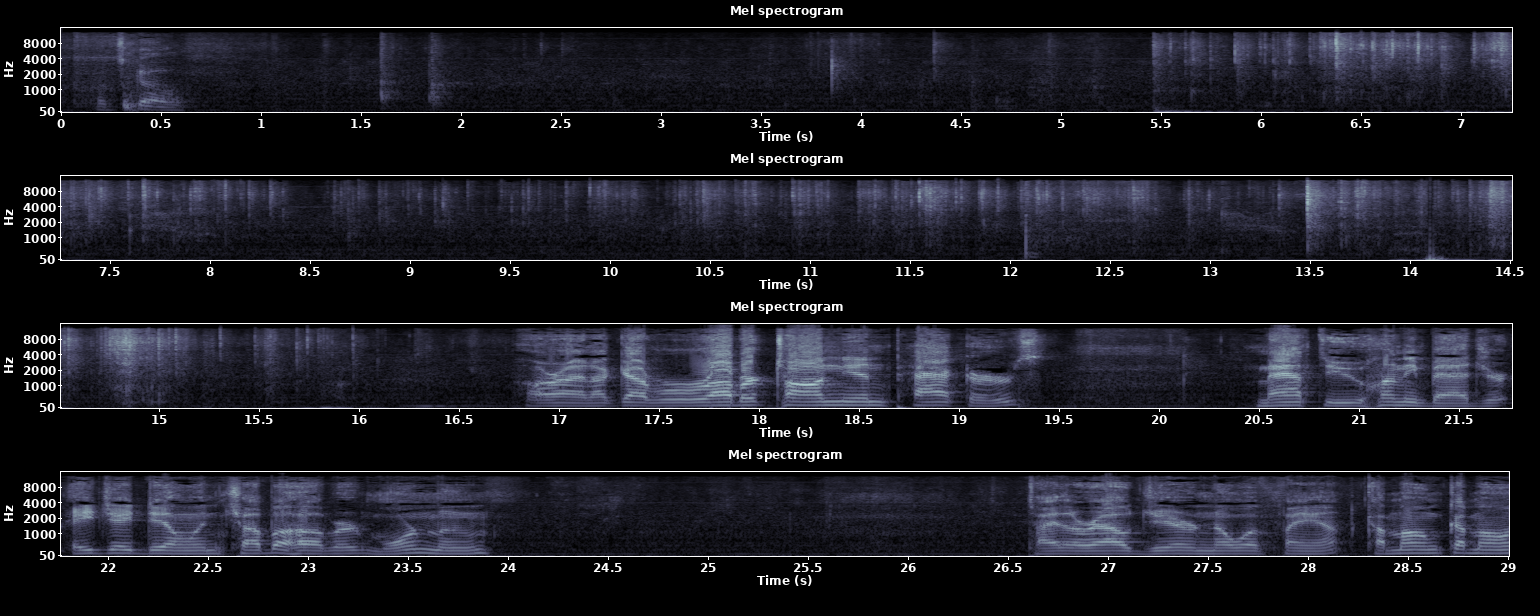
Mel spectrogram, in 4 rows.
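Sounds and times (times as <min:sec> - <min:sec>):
foil wrapper crinkling: 0:05.5 - 0:16.2.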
